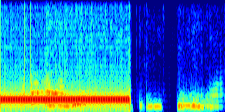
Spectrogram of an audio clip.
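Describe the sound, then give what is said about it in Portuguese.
Telephone tones while a number is keyed in: a loud, steady tone holds, then cuts off abruptly and is followed by a few short, quieter bursts. “Eu tô teclando pra ouvir quem que é.”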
